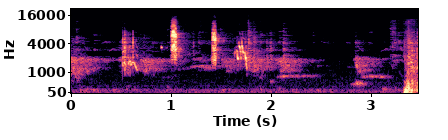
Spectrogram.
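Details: Happy pet budgerigar chirping in quick irregular bursts, sharp high tweets and short warbles roughly every half second, ending with a loud broadband clack.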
